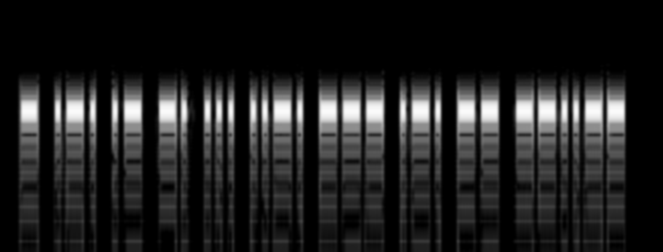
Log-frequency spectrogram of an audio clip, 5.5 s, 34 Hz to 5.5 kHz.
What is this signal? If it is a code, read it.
Morse code, heard as a keyed tone, about 25 wpm, 600 Hz. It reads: TRANSFORM,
